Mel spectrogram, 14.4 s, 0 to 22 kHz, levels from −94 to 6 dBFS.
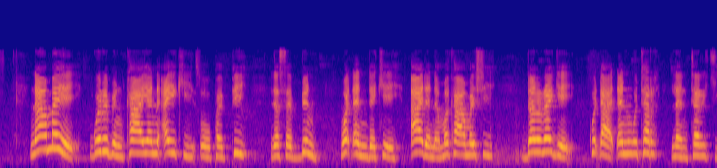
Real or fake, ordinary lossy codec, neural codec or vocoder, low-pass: real; none; none; 7.2 kHz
